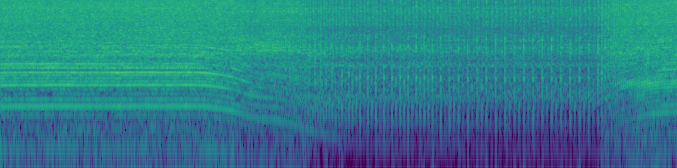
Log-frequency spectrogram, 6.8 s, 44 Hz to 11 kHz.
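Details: OS FS-95V model four-stroke, first run after rebuild, 15% fuel, 14x6 prop, electric start: high steady buzz drops to a lumpy slow idle, then revs cleanly back up; throttle arm too free, otherwise healthy.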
